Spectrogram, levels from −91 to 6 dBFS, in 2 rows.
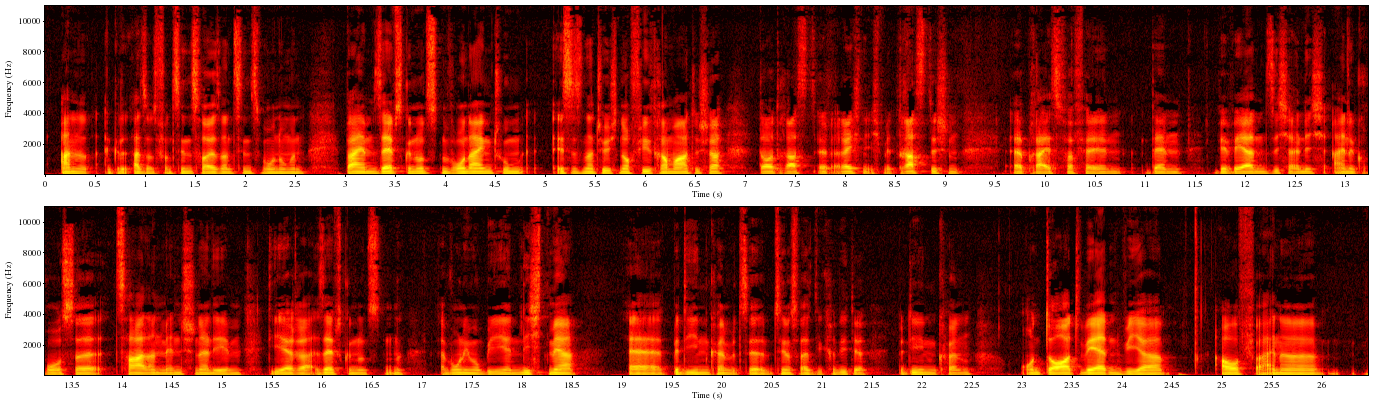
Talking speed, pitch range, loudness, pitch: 120 wpm, 95-100 Hz, -25 LUFS, 95 Hz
